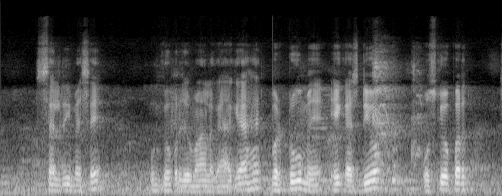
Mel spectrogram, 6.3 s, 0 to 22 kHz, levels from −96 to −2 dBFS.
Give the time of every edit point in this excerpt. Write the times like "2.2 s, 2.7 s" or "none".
3.4 s

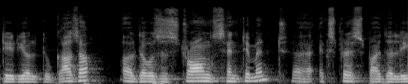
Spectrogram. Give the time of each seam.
1.2 s

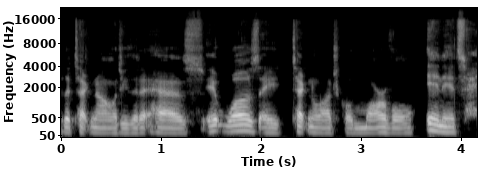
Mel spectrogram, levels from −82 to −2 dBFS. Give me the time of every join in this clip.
1.3 s

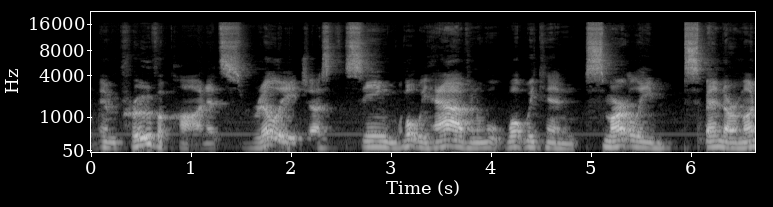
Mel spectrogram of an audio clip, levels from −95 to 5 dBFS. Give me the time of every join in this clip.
none

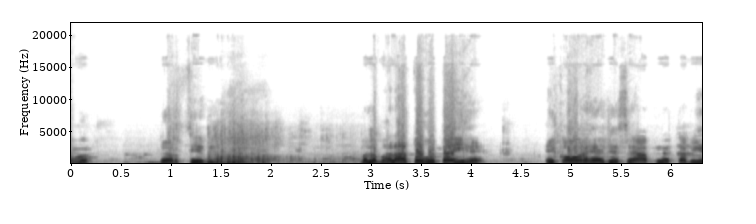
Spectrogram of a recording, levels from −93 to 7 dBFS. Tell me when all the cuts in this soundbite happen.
none

